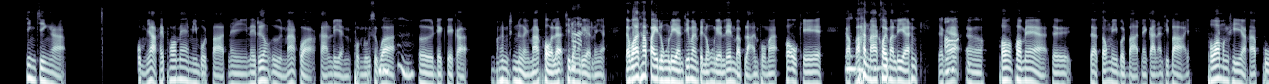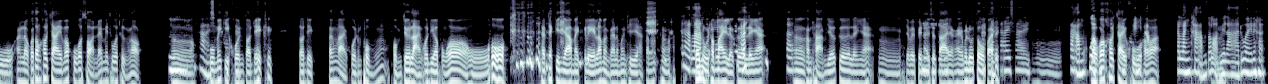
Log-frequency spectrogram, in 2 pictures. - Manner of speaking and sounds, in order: other background noise; laughing while speaking: "มันเหนื่อยมากพอแล้ว"; laughing while speaking: "กลับบ้านมาค่อยมาเรียน"; laughing while speaking: "เด็ก"; laughing while speaking: "โอ้โฮ !"; giggle; laughing while speaking: "ทำ ม"; other noise; chuckle; laughing while speaking: "ไป"
- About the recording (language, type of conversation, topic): Thai, podcast, บทบาทของพ่อกับแม่ในครอบครัวยุคนี้ควรเป็นอย่างไร?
